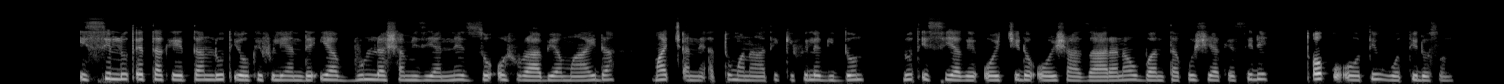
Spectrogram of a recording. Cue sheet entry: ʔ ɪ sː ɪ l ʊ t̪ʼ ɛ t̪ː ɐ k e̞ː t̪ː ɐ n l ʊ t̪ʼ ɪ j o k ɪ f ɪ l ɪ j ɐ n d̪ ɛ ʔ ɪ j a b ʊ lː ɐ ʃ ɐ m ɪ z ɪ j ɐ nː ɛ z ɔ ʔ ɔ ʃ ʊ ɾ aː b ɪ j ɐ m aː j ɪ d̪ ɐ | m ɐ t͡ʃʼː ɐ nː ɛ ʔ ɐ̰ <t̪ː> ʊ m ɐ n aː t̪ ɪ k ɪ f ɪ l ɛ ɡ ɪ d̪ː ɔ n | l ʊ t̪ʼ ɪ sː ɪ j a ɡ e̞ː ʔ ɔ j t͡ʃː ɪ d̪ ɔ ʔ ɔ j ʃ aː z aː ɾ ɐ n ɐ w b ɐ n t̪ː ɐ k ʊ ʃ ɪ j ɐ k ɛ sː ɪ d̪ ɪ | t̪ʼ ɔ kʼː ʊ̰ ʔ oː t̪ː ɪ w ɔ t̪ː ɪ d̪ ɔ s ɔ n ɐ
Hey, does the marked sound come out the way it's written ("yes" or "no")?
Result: yes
